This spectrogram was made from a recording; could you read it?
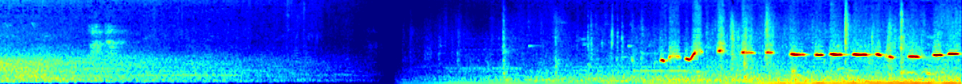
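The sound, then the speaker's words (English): A steady low buzzing hum gives way to a man whistling a bright, bouncy medley of sitcom themes in short lilting phrases, clear, as he walks past office cubicles, with no one talking. “whistled a lively medley of sitcom themes as he walked past his underlings in their cubicles and stepped into his luxurious office, fully a third of the single-story building's floor space, at the far end.”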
